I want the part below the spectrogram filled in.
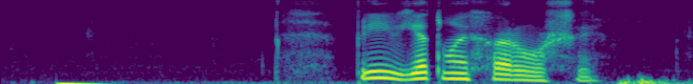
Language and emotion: Russian, positive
